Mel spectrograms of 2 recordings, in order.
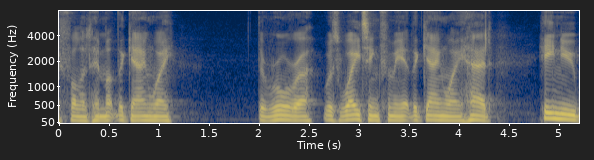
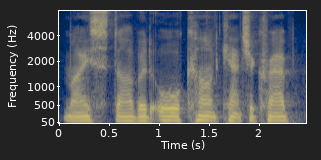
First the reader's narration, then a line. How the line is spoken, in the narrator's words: I muttered under my breath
